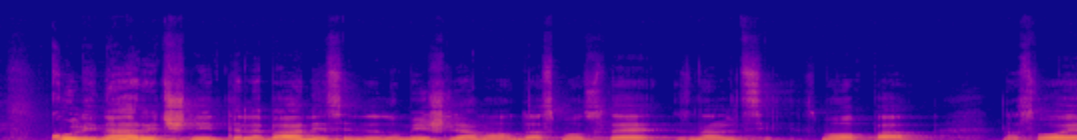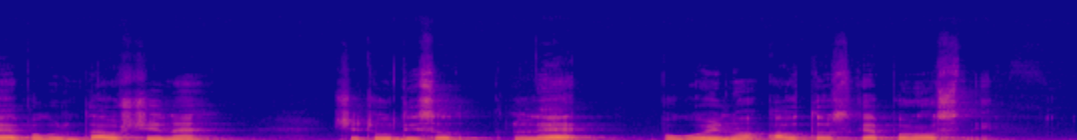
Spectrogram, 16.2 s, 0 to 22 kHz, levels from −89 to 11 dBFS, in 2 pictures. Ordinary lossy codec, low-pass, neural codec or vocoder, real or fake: none; 19.8 kHz; none; real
